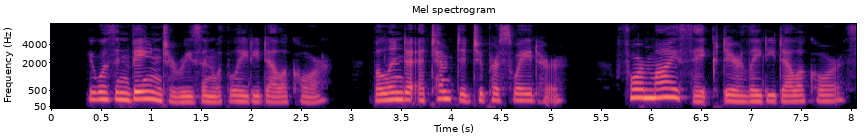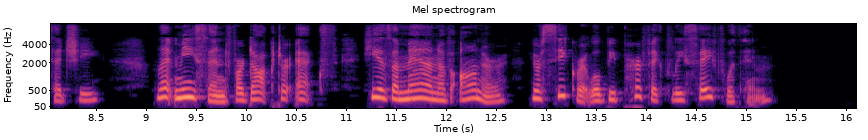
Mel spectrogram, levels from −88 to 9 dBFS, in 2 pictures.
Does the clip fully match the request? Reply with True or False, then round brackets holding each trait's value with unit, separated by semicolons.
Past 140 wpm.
True (155 wpm)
